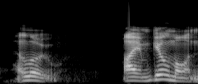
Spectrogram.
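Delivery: weirdly mature, grown-up, serious-sounding cartoon dub voice. Describing the English dub, the speaker imitates Gilmon: weirdly mature voice. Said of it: "a weirdly, like, mature voice".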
